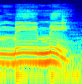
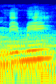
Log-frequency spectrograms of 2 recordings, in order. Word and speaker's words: meme: gambar-gambar lucu yang kadang-kadang disebutnya Meme padahal bukan itu cara membacanya yang betul bacaan yang betul itu apakah a Mimi atau b mim Apakah a Mimi atau mim ya saya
